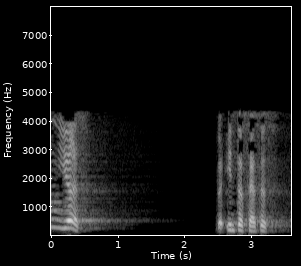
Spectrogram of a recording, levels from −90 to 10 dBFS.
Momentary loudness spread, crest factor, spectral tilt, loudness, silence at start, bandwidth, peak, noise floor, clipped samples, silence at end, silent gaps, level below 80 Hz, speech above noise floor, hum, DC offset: 21 LU; 22 dB; -9.5 dB/octave; -21 LUFS; 0 s; 4.5 kHz; -2 dBFS; -80 dBFS; under 0.1%; 0.3 s; 2.01-2.39 s; -76 dBFS; 59 dB; none; under 0.1%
